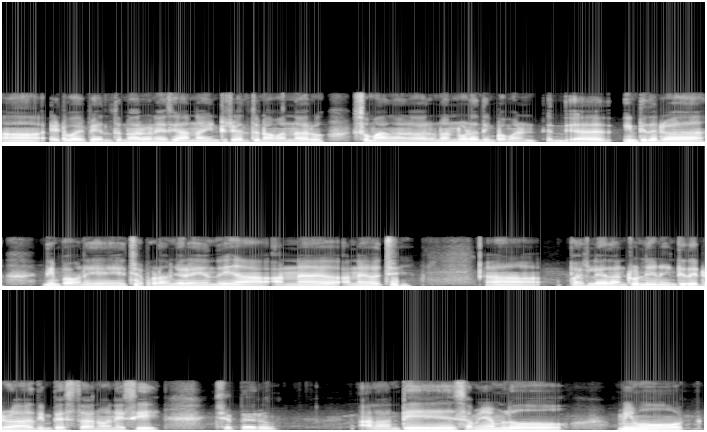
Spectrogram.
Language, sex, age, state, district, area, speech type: Telugu, male, 18-30, Telangana, Medchal, urban, spontaneous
